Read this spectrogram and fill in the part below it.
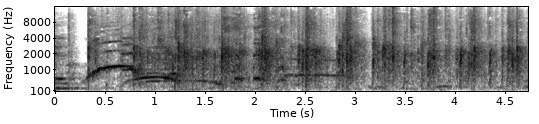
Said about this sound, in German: Äh, wir applaudieren auch für dich, wenn du gut bist.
